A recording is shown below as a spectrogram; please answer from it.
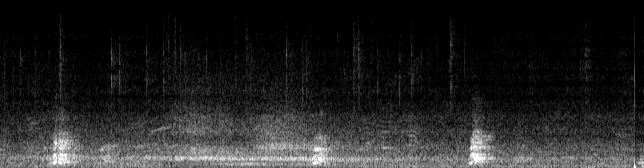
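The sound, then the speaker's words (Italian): Dogs barking behind a football match, three sharp barks spaced a few seconds apart over a steady background murmur. “a parte i cani che abbaiano”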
